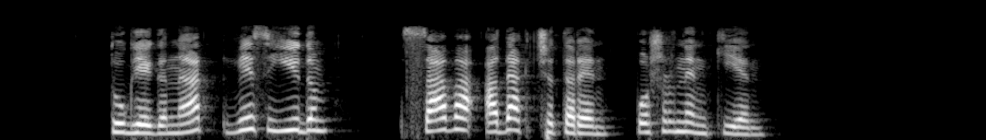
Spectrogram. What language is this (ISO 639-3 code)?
chm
